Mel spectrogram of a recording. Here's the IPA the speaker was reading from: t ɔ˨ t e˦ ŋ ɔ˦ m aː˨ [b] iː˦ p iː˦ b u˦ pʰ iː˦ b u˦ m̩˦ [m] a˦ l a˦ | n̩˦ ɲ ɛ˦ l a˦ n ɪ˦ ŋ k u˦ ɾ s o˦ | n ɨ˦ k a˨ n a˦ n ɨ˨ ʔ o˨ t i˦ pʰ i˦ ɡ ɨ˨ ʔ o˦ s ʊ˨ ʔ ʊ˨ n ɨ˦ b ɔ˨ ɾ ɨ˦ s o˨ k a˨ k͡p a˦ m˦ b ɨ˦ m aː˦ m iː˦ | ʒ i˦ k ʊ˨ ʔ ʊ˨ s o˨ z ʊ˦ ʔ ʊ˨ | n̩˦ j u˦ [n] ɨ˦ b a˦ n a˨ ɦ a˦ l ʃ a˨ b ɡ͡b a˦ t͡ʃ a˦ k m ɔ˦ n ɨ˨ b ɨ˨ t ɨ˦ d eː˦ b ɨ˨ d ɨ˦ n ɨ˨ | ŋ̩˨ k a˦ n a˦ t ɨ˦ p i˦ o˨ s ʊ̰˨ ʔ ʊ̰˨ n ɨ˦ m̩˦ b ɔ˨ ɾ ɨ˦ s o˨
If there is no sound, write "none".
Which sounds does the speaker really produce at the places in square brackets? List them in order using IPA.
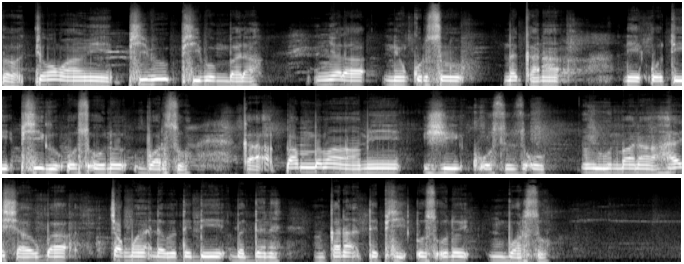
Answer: m, b, n

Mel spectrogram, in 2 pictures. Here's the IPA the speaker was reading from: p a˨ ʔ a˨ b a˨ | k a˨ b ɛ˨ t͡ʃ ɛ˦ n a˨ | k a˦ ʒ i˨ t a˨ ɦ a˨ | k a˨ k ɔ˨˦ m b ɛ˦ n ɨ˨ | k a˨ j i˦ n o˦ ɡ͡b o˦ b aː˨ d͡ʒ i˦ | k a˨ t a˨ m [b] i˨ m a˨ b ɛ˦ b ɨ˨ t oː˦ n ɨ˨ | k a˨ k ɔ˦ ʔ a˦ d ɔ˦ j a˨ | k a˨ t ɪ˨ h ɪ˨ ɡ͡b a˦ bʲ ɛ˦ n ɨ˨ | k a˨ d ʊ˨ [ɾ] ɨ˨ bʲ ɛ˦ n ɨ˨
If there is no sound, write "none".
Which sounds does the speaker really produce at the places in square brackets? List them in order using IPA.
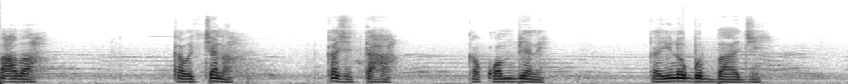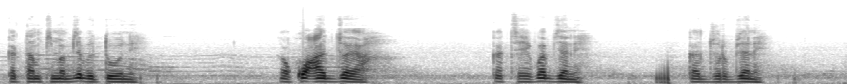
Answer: p, ɾ

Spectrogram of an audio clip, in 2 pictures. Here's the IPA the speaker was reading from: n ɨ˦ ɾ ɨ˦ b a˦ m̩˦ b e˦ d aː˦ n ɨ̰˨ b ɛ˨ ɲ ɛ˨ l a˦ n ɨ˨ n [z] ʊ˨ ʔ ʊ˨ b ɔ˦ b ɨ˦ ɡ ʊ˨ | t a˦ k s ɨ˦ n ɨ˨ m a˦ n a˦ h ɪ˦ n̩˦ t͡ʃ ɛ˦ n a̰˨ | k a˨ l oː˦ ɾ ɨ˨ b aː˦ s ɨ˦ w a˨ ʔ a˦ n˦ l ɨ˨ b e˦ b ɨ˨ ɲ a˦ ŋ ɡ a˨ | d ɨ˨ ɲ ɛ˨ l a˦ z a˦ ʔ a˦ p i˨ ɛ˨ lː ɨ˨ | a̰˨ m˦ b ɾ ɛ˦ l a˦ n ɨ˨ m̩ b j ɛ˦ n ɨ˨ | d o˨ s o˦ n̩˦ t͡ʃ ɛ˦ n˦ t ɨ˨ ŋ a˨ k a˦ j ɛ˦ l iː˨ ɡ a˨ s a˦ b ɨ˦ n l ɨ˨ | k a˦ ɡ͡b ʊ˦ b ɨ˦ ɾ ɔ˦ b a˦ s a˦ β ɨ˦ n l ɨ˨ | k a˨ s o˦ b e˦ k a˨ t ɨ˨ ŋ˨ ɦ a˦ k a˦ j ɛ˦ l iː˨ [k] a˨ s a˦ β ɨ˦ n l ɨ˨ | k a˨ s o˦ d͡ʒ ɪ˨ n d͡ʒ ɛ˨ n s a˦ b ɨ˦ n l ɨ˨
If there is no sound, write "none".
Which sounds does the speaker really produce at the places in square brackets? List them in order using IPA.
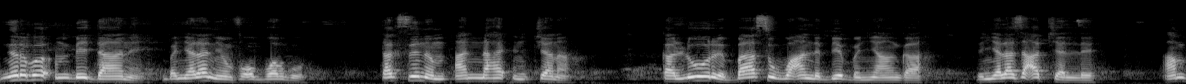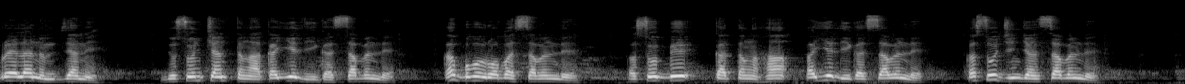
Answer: v, ɡ

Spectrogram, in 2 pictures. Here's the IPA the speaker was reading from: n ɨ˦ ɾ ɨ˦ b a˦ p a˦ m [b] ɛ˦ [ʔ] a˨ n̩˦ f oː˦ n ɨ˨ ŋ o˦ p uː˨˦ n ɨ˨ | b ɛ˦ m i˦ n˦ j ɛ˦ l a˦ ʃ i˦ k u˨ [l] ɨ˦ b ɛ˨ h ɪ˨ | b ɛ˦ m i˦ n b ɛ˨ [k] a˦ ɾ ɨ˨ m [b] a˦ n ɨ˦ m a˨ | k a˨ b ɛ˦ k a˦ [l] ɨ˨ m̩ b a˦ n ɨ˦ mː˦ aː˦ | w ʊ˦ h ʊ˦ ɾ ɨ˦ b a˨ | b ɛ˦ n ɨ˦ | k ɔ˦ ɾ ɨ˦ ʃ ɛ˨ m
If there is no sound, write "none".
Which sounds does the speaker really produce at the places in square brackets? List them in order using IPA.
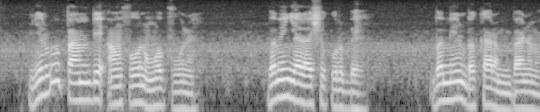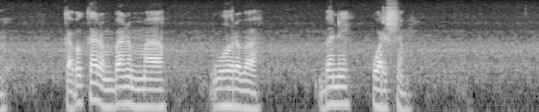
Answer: b, ʔ, ɾ, k, b, ɾ

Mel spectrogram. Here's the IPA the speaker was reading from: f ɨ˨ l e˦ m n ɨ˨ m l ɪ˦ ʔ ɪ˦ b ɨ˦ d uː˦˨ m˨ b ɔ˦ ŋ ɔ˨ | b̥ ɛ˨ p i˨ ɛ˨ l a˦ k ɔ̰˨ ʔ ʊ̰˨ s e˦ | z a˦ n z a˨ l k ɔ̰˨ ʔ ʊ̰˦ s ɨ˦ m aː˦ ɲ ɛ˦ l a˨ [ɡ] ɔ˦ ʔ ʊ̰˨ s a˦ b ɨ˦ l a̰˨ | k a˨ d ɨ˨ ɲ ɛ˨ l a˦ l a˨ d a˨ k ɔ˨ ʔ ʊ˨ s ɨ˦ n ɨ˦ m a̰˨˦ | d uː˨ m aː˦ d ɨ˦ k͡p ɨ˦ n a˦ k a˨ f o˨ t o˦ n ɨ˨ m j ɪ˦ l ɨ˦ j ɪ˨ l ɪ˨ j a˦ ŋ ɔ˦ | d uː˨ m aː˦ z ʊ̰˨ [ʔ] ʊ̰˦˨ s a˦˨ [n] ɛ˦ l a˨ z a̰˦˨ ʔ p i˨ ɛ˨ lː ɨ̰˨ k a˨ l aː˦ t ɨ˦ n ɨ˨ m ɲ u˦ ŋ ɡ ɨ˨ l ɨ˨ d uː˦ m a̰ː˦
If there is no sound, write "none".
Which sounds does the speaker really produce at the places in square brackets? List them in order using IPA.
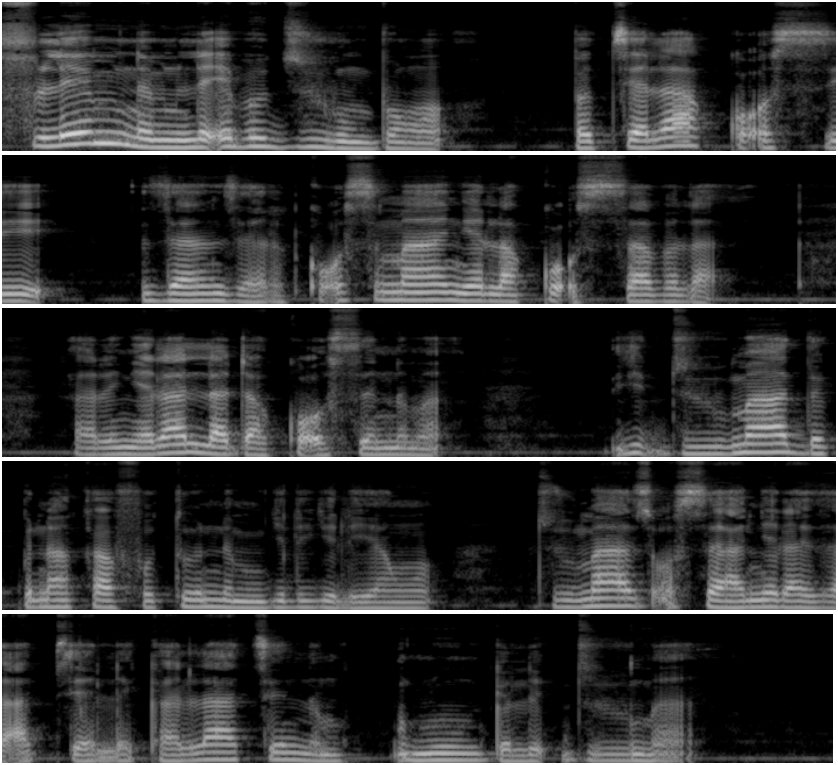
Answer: k, ʔ, ɲ

